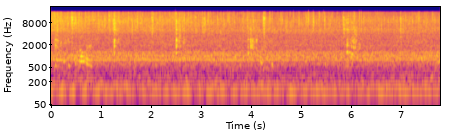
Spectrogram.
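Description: Hotteok (Korean sweet pancakes) sizzling steadily in oil on a flat griddle, with a few short clicks of metal tongs against the pan.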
